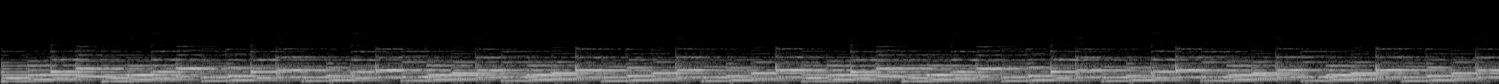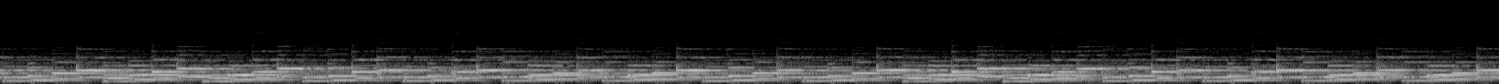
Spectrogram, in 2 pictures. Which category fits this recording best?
Music > Solo instrument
